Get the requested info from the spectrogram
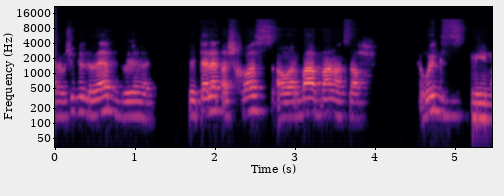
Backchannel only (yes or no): yes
